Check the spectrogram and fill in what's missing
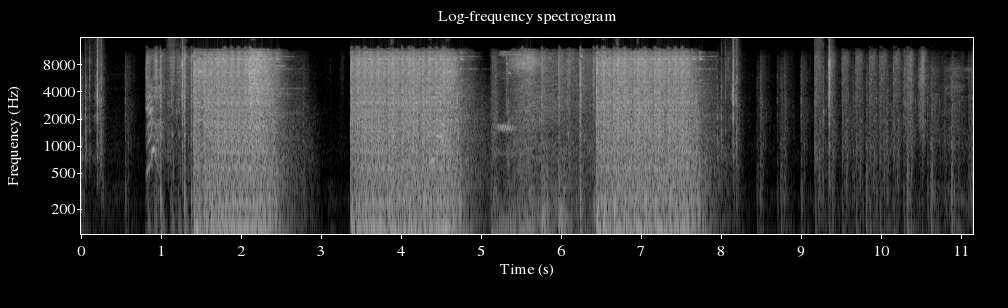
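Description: Rapid automatic gunfire in the video game Free Fire rattles in long, loud bursts with short pauses, followed by scattered single shots and clicks.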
